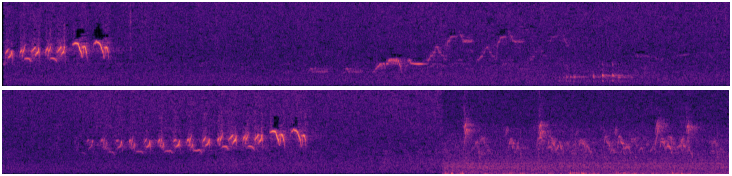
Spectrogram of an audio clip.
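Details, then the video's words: Crowned warbler singing: high, rapid trills of repeated notes in short bursts, with some lower, slurred and rising phrases between them. A steady broadband rushing noise takes over near the end. "Reinita Coronada"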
